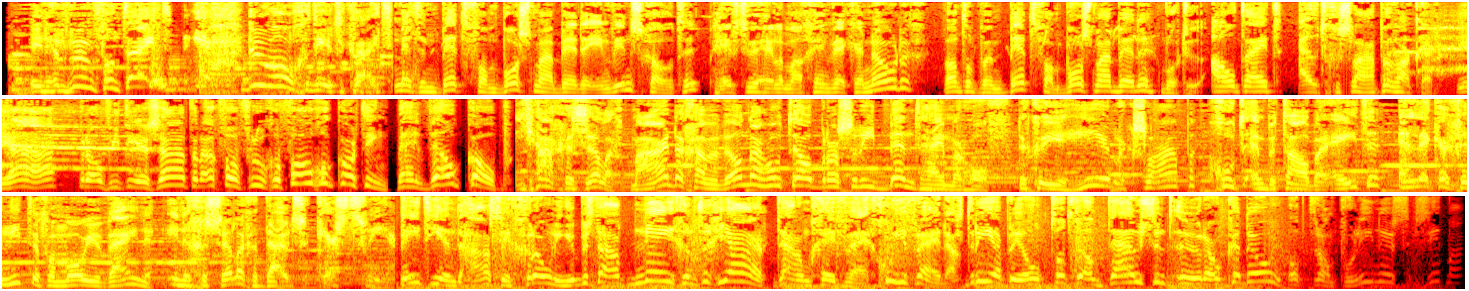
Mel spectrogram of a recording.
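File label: Dutch, male, voice over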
